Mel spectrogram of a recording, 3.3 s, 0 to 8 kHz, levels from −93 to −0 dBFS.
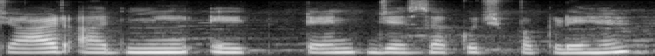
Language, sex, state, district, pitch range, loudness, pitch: Hindi, female, Arunachal Pradesh, Lower Dibang Valley, 210-220 Hz, -18 LUFS, 215 Hz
